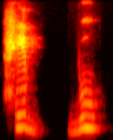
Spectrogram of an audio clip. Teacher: for kasra give E sound attached with ba. And give a very sharp sound of ba.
